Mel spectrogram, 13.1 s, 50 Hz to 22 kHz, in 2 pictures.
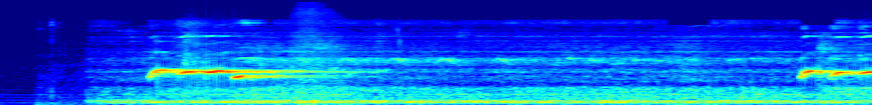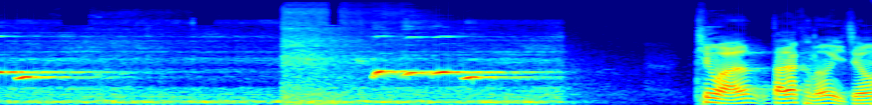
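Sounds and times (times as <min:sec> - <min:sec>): steady low hum: 0:00.0 - 0:11.5
cuckoo whistling four-note phrase: 0:00.9 - 0:04.8, 0:05.4 - 0:07.9, 0:09.2 - 0:10.9.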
